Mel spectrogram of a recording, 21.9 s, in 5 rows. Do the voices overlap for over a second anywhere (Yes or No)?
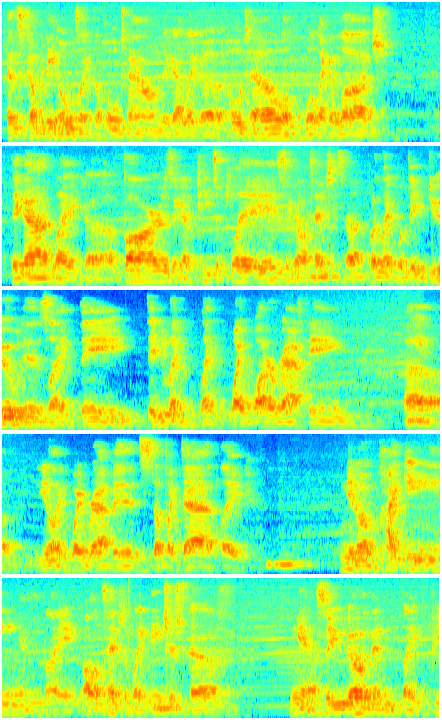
No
